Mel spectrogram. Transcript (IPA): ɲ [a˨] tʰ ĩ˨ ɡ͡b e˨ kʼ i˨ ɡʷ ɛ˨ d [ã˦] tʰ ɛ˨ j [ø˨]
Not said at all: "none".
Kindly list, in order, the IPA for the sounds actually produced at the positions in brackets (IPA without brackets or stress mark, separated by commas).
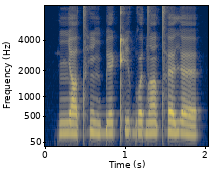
a˨, ã˨, ɛ˨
